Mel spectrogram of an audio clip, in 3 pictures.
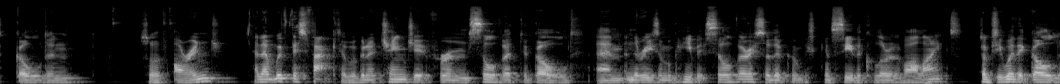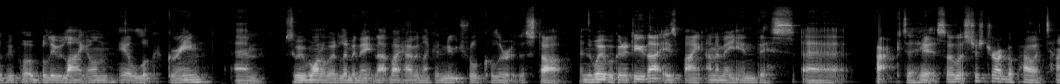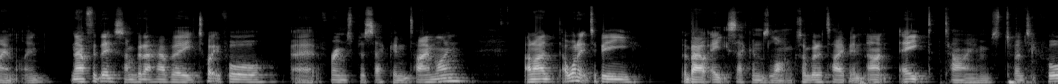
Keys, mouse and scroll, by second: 1.6 click, 3.3 click, 20.9 click, 26.3 click.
